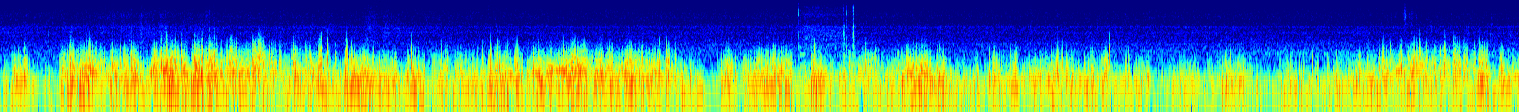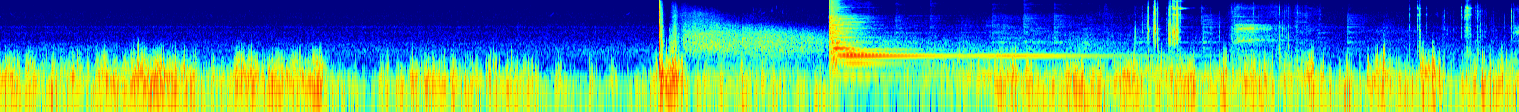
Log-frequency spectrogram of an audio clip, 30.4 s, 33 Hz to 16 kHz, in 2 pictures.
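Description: Wind buffeting the microphone, then a single shot from a Savage 110 .338 Lapua rifle about three-quarters of the way through. About a second and a half later comes a metallic clang that rings on and fades: the bullet striking the steel backing plate behind the target.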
